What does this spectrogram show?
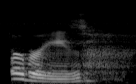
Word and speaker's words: Burberry: it is a vintage Burberry's. It's actually Burberry, but if you know, the vintage Burberry is spelled Burberry's with an apostrophe S, like that.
